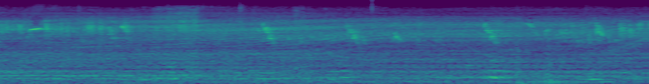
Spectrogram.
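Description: A steady, droning hum of Maltese honey bees, with faint high chirps now and then above it.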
